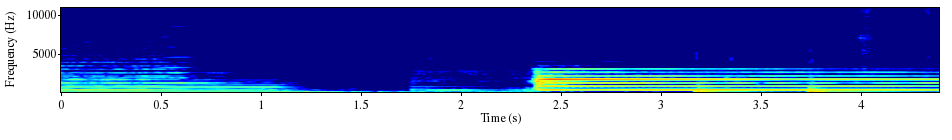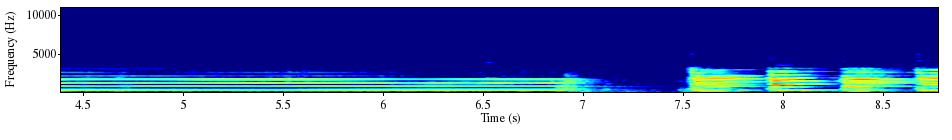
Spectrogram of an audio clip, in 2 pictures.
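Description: Student string orchestra: a bowed chord fades out. Then a single steady note is held for about four and a half seconds, with two soft thumps partway through. Near the end, violins start playing short, detached notes.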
